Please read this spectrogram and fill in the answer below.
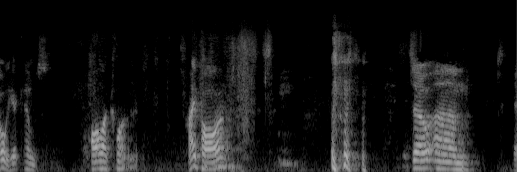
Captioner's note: laughter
